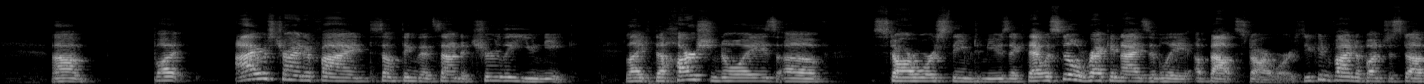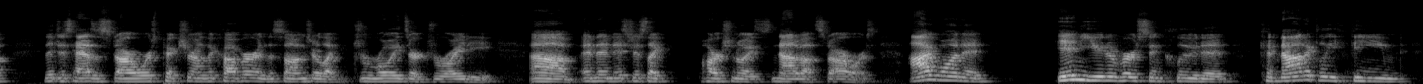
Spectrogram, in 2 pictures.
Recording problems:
room echo; slight; dies away in 0.3 s
off-mic speech; somewhat distant

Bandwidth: 16 kHz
